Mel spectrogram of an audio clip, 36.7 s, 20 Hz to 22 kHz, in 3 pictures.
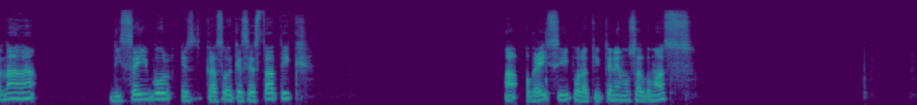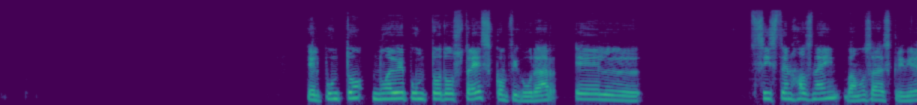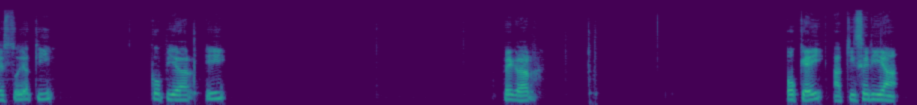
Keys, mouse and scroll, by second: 0.6 scroll down 1, 1.3-2.4 scroll down 2, 2.4-3.1 scroll down 1, 3.1-5.0 scroll down 1, 5.0-6.2 scroll down 1, 6.2-7.2 scroll down 1, 7.2-13.4 scroll down 1, 13.4-14.7 scroll down 1, 14.7-15.3 scroll down 1, 15.3-21.8 scroll down 1, 21.8-23.7 drag, 24.5-26.0 right drag, 29.3-30.5 right drag, 32.1 Return.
